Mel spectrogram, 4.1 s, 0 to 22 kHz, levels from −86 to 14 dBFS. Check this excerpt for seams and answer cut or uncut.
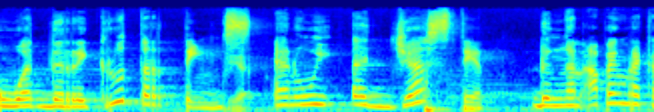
cut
